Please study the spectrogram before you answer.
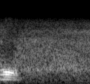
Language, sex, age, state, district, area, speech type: Urdu, female, 18-30, Telangana, Hyderabad, urban, conversation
